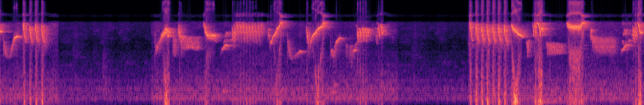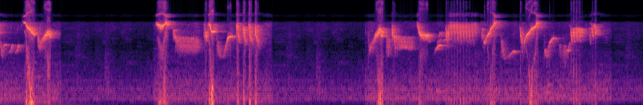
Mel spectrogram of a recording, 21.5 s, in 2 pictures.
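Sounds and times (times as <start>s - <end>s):
songbird singing rolling trills: 0.0s - 1.0s, 1.6s - 6.6s, 7.2s - 11.8s, 12.5s - 15.3s, 15.9s - 20.9s.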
